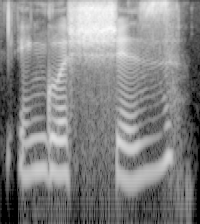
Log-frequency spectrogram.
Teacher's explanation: i change that s to a z to represent that it really does sound like a z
